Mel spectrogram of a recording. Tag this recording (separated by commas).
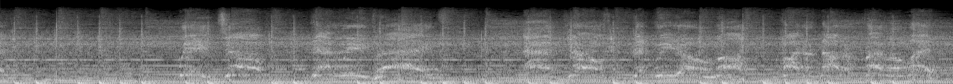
Music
